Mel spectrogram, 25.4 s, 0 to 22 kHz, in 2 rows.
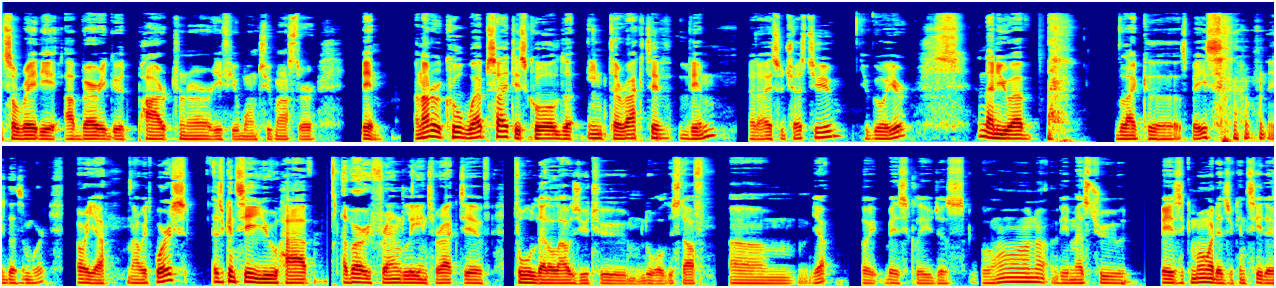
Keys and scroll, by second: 5.0-6.7 typing, 6.7 Return, 21.2 Return, 21.9 Return.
